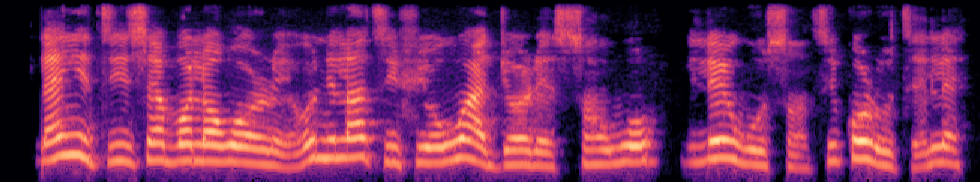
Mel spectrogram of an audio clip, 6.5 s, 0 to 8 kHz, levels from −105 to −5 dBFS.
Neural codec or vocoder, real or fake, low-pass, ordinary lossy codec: vocoder, 24 kHz, 100 mel bands, Vocos; fake; 7.2 kHz; none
